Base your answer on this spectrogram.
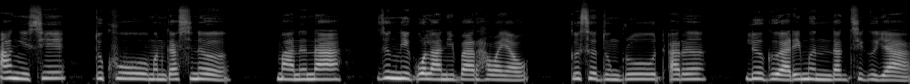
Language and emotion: Bodo, sad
